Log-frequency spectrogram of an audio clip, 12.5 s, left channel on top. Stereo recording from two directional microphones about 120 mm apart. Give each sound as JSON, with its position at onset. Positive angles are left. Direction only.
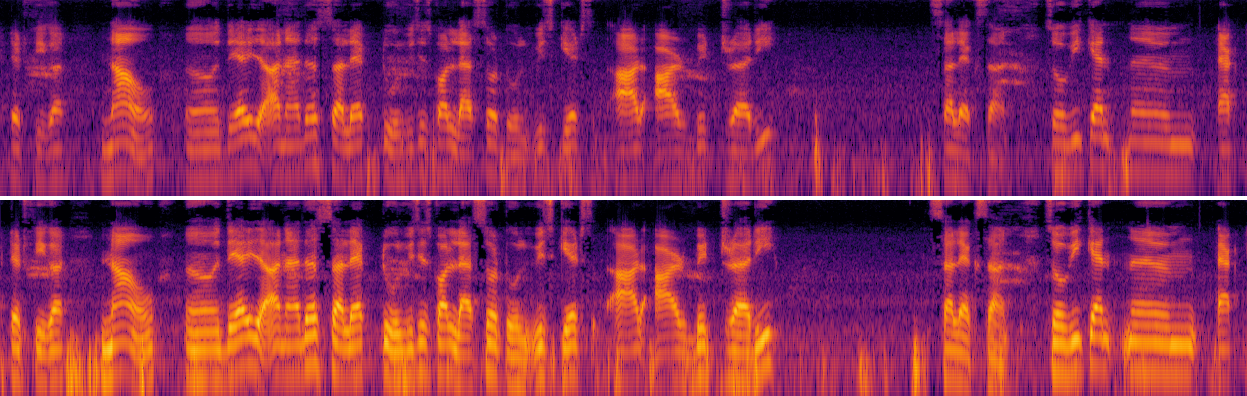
{"t": 0.1, "sound": "speech", "side_deg": -50}
{"t": 9.4, "sound": "speech", "side_deg": -55}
